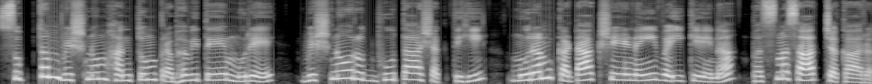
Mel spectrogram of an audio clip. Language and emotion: Sanskrit, neutral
